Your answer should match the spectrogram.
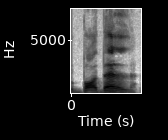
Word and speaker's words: Babel: That's how they pronounce it in the Hebrew, Babel.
